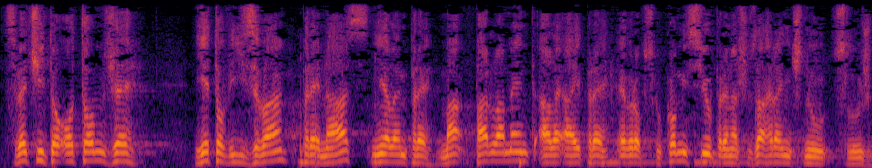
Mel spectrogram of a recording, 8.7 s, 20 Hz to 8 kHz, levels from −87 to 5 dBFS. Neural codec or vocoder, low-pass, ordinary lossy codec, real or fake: none; 7.2 kHz; none; real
